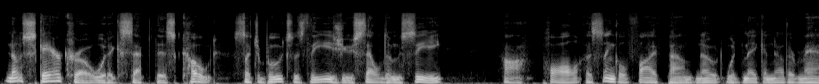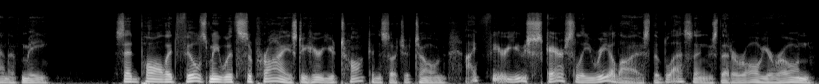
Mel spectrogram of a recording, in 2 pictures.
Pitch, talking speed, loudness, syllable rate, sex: 100 Hz, 200 wpm, -20 LUFS, 4.7 syllables/s, male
